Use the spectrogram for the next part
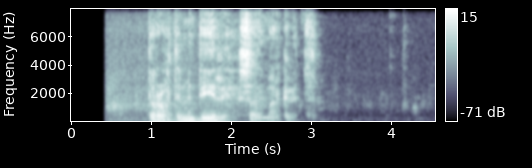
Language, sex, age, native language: Icelandic, male, 50-59, Icelandic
